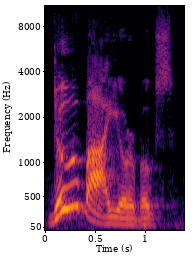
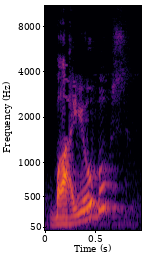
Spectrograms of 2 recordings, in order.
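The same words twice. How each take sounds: First: Slow line with "Do" punched at the start; stress on "Do". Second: Said in the usual way. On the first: Shown as a demonstration. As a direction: hit "Do" hard, then ease off. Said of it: "Now here emphasis is added". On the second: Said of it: "that is a simple statement".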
